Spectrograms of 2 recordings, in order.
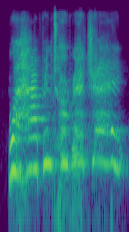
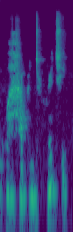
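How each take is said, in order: First: High, drawn-out mock cry; hammed-up, slow high plea; exaggerated suspense. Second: Very soft, low aside; small, hushed retold question; hushed suspense. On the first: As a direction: wail the question as if desperate to know. Retold suspense, second take exaggerated. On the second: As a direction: ask it under your breath, on edge. Retold suspense, first take hushed.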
